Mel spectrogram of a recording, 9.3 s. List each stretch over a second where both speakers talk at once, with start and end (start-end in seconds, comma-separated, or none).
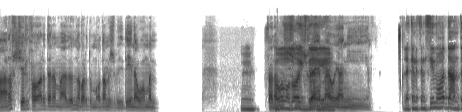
5.5-6.8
